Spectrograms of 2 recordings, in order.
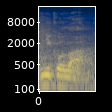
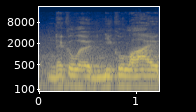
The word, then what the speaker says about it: Nicolas: Yeah, my real name is Nicolas. It's a French name. Some people say Nikolai. They don't. Americans can't pronounce it properly, so SNEAKO is easier.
